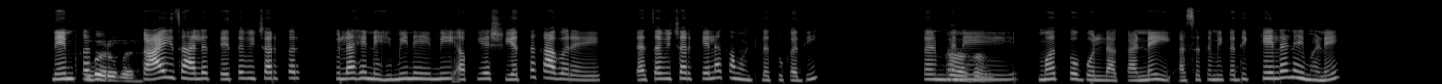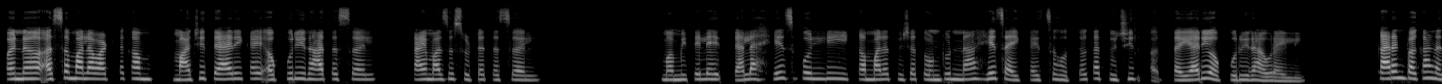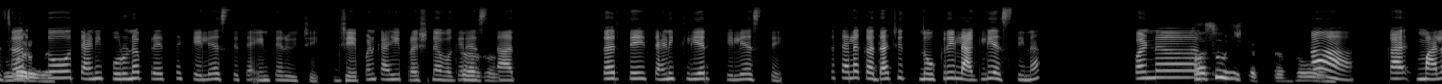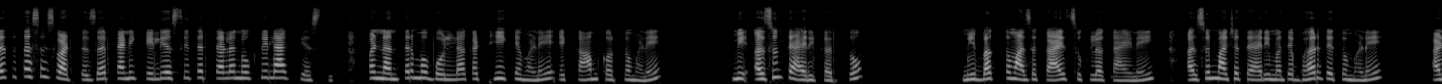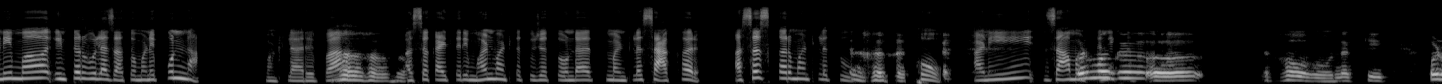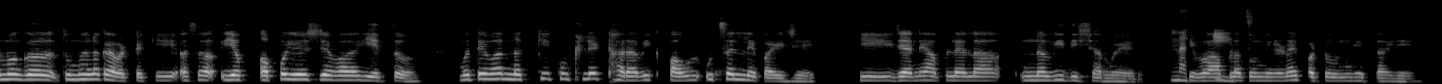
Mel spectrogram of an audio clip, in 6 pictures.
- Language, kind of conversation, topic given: Marathi, podcast, कधी अपयशामुळे तुमची वाटचाल बदलली आहे का?
- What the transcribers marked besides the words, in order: in English: "इंटरव्ह्यूचे"; other background noise; in English: "इंटरव्ह्यूला"; chuckle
